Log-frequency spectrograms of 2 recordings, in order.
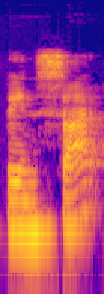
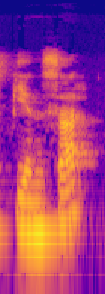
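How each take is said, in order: First: "pensar" split slowly, pen-SAR; plain e, weight on sar in "pensar"; stress on final syllable. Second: "piensar" slowly with ie, pyen-SAR; wrong infinitive. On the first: Teacher shows students the infinitive, "pensar" stressed on SAR. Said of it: "Porque sar no está". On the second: Teacher shows students the false infinitive, "piensar" with an ie glide. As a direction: put a false diphthong in "piensar". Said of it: "no es piensar". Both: Shown as a demonstration.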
